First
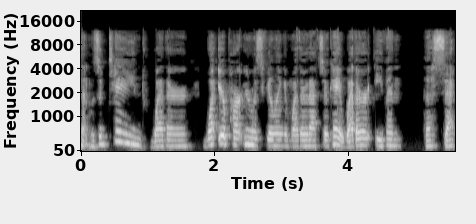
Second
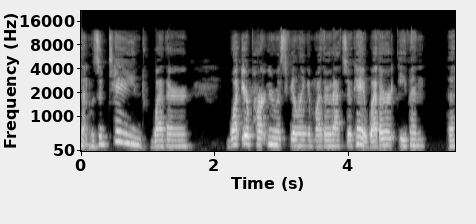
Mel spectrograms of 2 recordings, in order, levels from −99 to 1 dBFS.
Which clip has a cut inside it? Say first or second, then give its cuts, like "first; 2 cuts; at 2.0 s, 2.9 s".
first; 1 cut; at 1.8 s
